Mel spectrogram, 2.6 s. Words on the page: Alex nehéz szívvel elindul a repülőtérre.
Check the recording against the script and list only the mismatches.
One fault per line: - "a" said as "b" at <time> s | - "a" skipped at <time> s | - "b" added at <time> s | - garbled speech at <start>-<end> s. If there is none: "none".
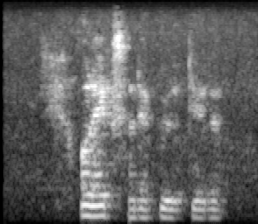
- "nehéz szívvel elindul" skipped at 1.3 s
